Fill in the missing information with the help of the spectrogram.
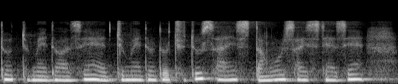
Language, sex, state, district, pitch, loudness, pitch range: Nagamese, female, Nagaland, Dimapur, 210 Hz, -12 LUFS, 200-225 Hz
